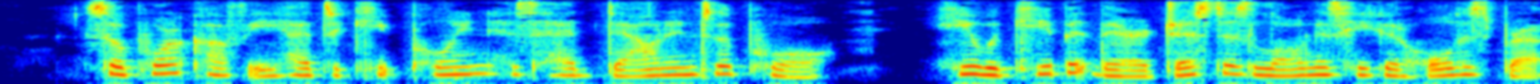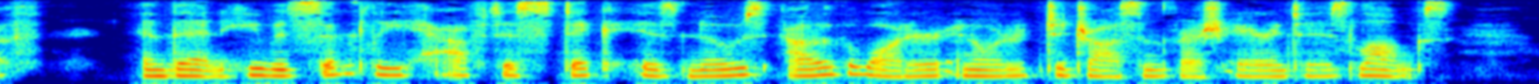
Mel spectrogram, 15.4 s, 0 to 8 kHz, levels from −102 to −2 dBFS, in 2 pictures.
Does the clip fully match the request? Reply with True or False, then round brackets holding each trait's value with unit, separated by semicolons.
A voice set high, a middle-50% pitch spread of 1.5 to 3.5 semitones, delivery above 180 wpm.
True (205 Hz; 3.2 semitones; 200 wpm)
